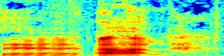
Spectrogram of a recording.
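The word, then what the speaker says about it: öl: beer place in swedish beer in swedish is earl which is a funny word it's all it's spelled which is one of these letters that we have in sweden which is the o with two dots on top of it and then l and it's funny because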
